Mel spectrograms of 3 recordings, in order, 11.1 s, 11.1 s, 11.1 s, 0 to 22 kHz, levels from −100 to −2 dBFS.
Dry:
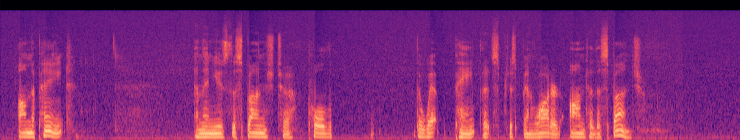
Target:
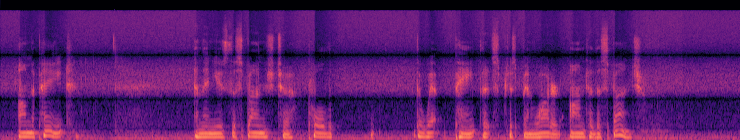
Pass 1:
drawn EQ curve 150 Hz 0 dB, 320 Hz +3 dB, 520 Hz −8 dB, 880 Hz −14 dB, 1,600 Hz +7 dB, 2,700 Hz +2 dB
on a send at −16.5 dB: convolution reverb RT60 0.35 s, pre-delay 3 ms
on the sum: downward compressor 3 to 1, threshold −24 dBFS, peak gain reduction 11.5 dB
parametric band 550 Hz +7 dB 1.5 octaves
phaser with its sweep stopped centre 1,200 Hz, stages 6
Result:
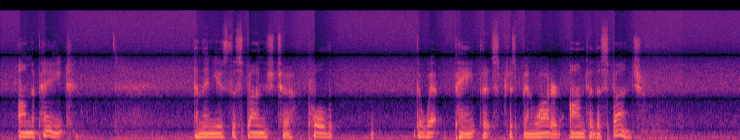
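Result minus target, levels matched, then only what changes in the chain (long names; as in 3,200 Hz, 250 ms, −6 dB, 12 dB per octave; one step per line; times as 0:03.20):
500 Hz band +7.5 dB
change: parametric band 550 Hz −4.5 dB 1.5 octaves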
